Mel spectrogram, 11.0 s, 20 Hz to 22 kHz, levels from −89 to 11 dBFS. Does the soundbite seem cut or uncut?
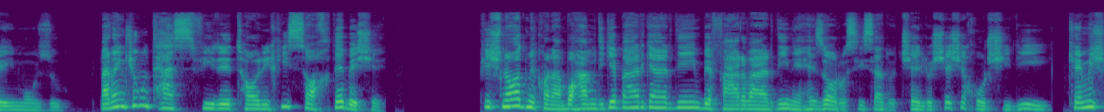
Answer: uncut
